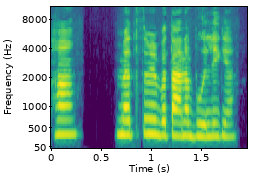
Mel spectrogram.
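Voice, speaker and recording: A woman voicing a middle-aged father who speaks gently and reassures his son and wife, in a dubbed fan story. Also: high-pitched, quick pace, dry recording, dull audio, soft background music, natural voice. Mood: calm. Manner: gentle, steady.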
